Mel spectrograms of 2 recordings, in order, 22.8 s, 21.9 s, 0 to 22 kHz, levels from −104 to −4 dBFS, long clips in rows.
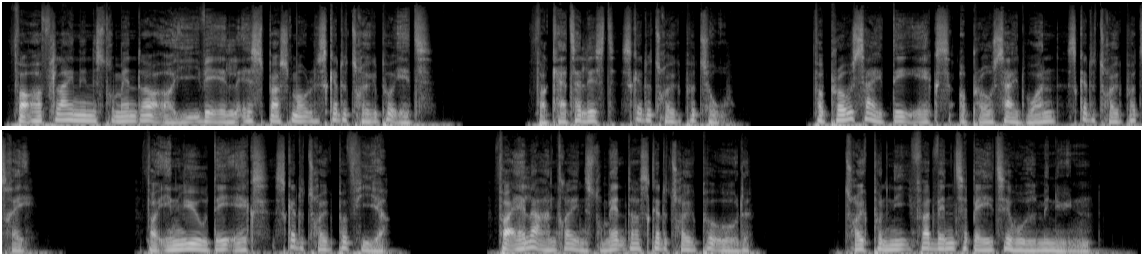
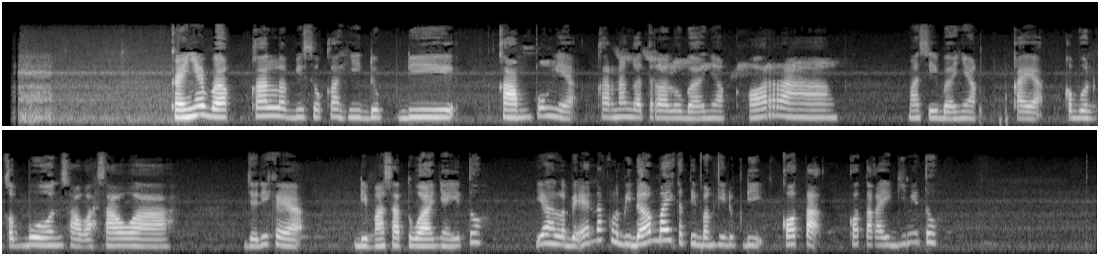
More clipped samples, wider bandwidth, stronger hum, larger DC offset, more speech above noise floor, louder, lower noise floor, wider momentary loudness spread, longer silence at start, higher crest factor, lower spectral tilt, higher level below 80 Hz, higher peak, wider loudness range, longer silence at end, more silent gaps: neither; first, 19.5 kHz vs 11.5 kHz; neither; neither; first, over 50 dB vs 38 dB; second, -41 LUFS vs -26 LUFS; first, under -90 dBFS vs -63 dBFS; second, 9 LU vs 18 LU; about the same, 0.05 s vs 0.15 s; second, 20 dB vs 26 dB; about the same, -5.5 dB/octave vs -5 dB/octave; first, -52 dBFS vs -74 dBFS; second, -20 dBFS vs -2 dBFS; second, 4 LU vs 8 LU; second, 0.35 s vs 1.6 s; first, 4.60-5.23 s, 7.48-8.04 s, 12.03-12.73 s, 15.48-16.25 s, 19.04-19.67 s vs none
